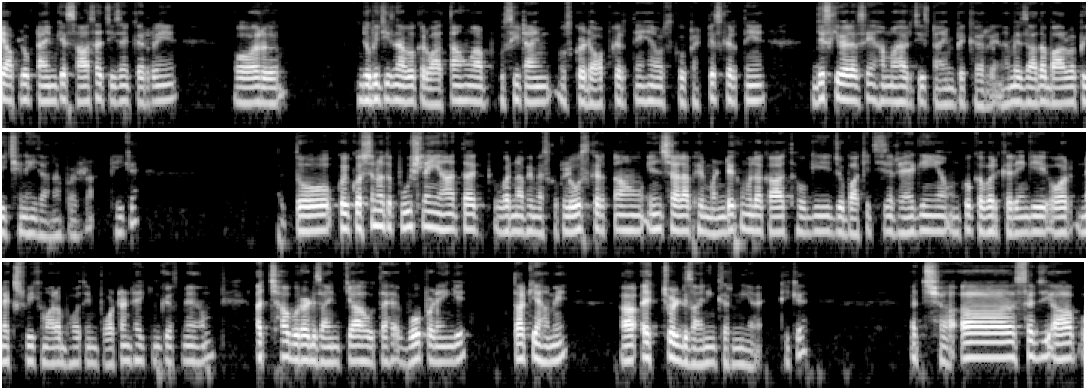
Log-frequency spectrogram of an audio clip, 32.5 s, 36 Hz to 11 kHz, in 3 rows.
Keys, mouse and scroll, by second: 15.2 click.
